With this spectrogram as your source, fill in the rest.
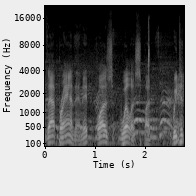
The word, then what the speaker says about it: Willys: The drag racers got a hold of that name and started calling him Willys. Yep. But go back to the beginning days of that brand and it was Willis.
